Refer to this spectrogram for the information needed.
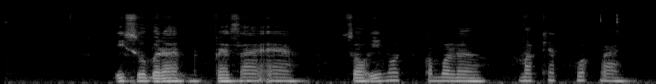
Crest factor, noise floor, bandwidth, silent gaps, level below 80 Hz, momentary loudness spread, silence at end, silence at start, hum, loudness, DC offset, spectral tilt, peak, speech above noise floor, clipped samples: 16 dB; -61 dBFS; 11.5 kHz; none; -56 dBFS; 12 LU; 0.2 s; 1.15 s; none; -32 LUFS; under 0.1%; -6.5 dB/octave; -16 dBFS; 31 dB; under 0.1%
